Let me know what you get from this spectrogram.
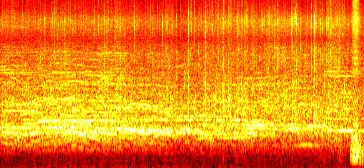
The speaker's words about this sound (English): Give the Lord a clap and a shout in here. Come on, give the Lord a clap and a shout in here. I don't know who that's for, but I would give the Lord a clap and a shout in here.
